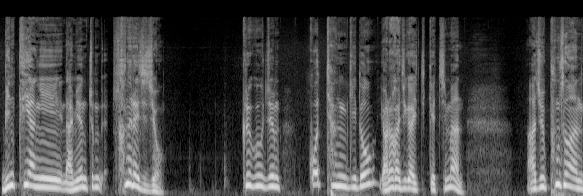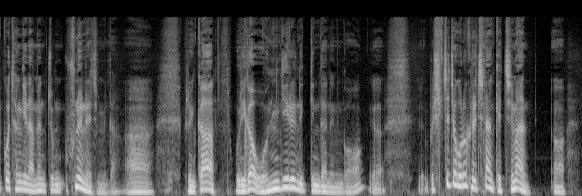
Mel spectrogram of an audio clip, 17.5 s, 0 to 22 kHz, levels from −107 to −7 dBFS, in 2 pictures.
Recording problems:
none

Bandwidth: 15 kHz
